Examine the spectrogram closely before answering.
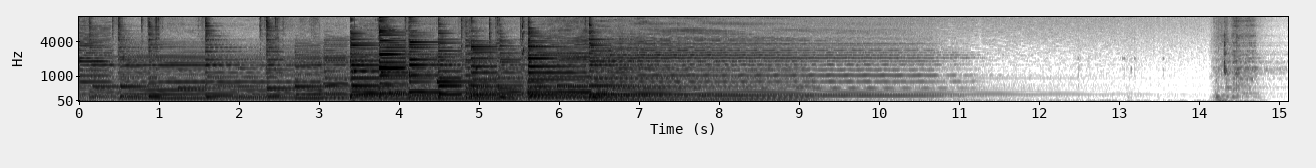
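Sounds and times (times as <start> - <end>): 
piano music: 0.0 - 11.4.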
